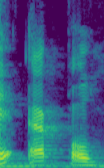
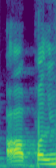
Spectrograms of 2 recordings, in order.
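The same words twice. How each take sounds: First: एप्पल opening on "ae"; correct vowel. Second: एप्पल opening on a back "aa"; wrong pronunciation. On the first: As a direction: say एप्पल as "ae-pal". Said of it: "इसे हम पढ़ेंगे". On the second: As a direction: say एप्पल as "aa-pal". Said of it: "एप्पल नहीं पढ़ेंगे". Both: Shown as a demonstration.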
